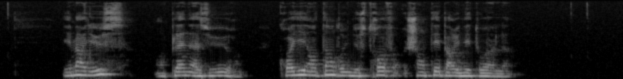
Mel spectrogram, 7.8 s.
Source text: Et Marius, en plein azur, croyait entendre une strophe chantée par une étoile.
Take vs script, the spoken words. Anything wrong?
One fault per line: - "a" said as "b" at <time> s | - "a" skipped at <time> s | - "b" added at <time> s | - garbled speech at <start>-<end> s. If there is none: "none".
none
